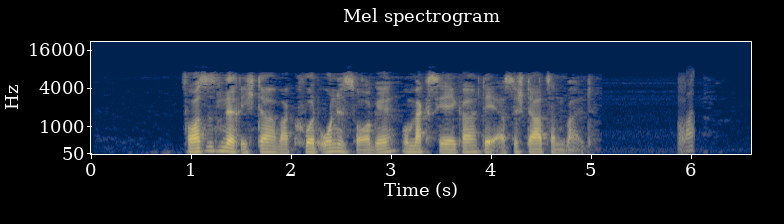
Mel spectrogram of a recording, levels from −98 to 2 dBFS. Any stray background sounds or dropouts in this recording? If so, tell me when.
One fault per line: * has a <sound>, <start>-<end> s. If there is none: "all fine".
* has a laugh, 5.9-6.0 s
